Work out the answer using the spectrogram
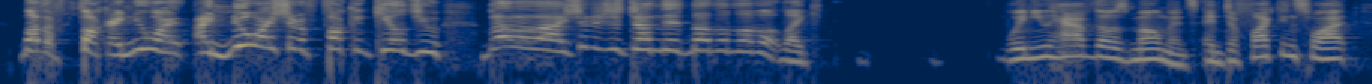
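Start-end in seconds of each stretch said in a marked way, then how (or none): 0.2-5.2 very high-pitched, furious, raging outburst. Retelling how Trombley reacted after losing: imitating Trombley losing it. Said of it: "he lost his shit after that".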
